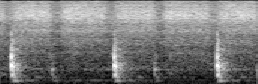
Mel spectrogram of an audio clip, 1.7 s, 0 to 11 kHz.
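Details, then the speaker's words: Model 19th-century Mary beam engine running on compressed air after oiling: crisp exhaust chuffs, strong one about every 0.7 s with softer between, like a steam train; normal exhaust beat, not an air leak. "That's the exhaust. Hear that? It's like a steam train. Actually sounds better when you can hear it."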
